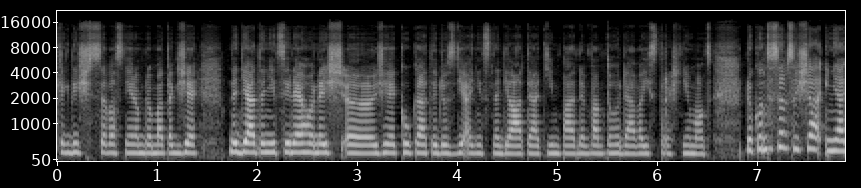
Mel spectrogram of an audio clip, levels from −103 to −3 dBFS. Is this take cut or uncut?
uncut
